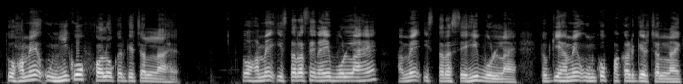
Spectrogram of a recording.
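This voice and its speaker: In a video lecture, a man teaches English step by step, saying example sentences slowly. His voice is a little high and a little mellow, recorded at studio quality with no room sound.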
